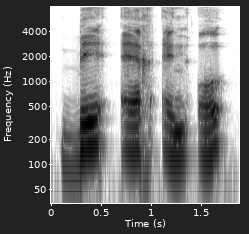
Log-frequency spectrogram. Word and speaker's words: Brno: Alors, petite précision hein, Brno, ça s'écrit B RN O, sans voyelle apparente mais ça se prononce en fait euh Brno hein, plutôt même pas Brno mais Brno.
